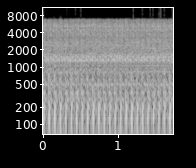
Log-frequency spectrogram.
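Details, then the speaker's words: Wisconsin AENLD engine (built by Ronaldson and Tippett) driving a Pacific pump on a NSW Bush Fire Brigade Land Rover, pumping water: even steady chug, no knock or misfire; normal running under pump load. "Anyway, that's it pumping. Lovely engine this. Just chugs along, moving a lot of water."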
